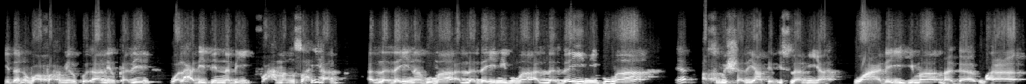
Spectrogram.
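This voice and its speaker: Gravelly-voiced man teaching, echoey room. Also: fairly high pitch, fairly bright tone. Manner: hesitant, many fillers and self-repeats; recites Arabic phrases slowly. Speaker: Islamic religious teacher. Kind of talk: casual spoken lecture.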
